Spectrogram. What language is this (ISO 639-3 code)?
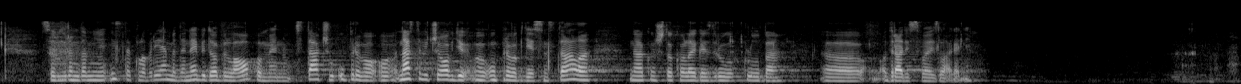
hrv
